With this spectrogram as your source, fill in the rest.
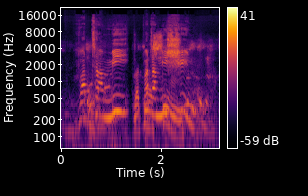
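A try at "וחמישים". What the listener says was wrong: So careful with this. This chet can confuse us as if it was a tav, but it's a chet. Vachamishim.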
